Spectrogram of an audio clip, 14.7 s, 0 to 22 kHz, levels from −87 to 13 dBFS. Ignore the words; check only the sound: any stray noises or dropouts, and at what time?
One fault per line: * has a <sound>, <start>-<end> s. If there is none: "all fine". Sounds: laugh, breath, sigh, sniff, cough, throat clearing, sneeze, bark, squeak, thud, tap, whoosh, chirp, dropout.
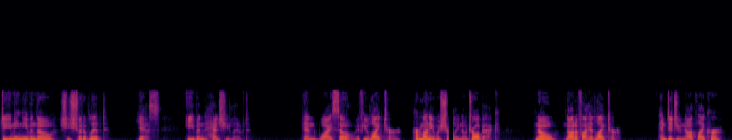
* has a dropout, 9.0-9.1 s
